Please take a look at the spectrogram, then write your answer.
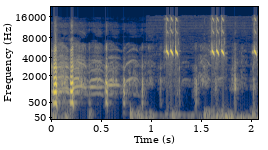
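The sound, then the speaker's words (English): A cricket chirping sound effect: three short, high-pitched bursts about half a second apart, each a quick trill of pulses, clear, after a brief jumble of tonal noise at the start. “And they got pockets full of crickets, apparently.”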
